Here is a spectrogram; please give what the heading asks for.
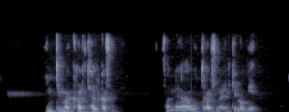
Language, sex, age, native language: Icelandic, male, 40-49, Icelandic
